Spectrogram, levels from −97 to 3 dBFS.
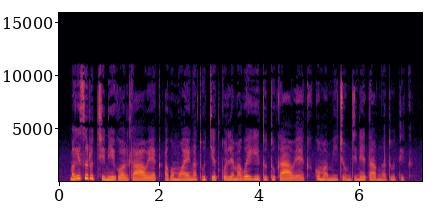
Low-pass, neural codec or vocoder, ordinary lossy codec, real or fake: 14.4 kHz; none; MP3, 48 kbps; real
